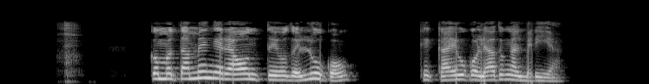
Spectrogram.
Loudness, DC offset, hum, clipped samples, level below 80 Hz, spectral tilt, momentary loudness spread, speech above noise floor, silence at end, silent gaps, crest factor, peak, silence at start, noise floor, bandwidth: -16 LUFS; under 0.1%; none; under 0.1%; -56 dBFS; -4.5 dB/octave; 18 LU; 66 dB; 0.9 s; 1.35-1.50 s, 3.63-4.19 s; 16 dB; -2 dBFS; 0.65 s; -81 dBFS; 8 kHz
